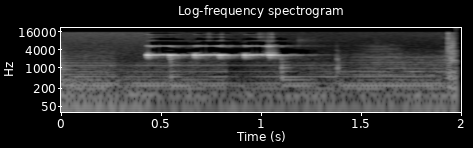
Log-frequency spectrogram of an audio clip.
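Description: MSA Altair 4XR gas detector's alarm sounder giving two quick high-pitched beeps about half a second in, as the monitor prompts for a fresh air setup.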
